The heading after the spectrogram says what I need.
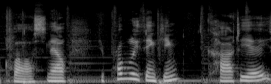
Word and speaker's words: Cartier: now you're probably thinking Cartier sounds fancy enough that I should pronounce it with a French accent even if mine is terrible and you'd be right but here's something unexpected Cartier's most iconic watch.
